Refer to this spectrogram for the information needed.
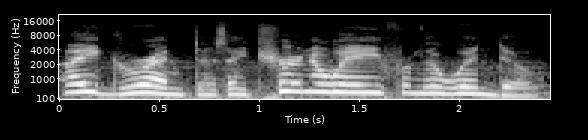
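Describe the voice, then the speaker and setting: A woman reading a visual novel aloud in an expressive, theatrical way, with some casual commentary. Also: very high voice, moderate pace. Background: background music.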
